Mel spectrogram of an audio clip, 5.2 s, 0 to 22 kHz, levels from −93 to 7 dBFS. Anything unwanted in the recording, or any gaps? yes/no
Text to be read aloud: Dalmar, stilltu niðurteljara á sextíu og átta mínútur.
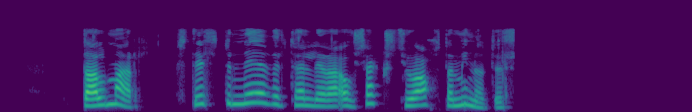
no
